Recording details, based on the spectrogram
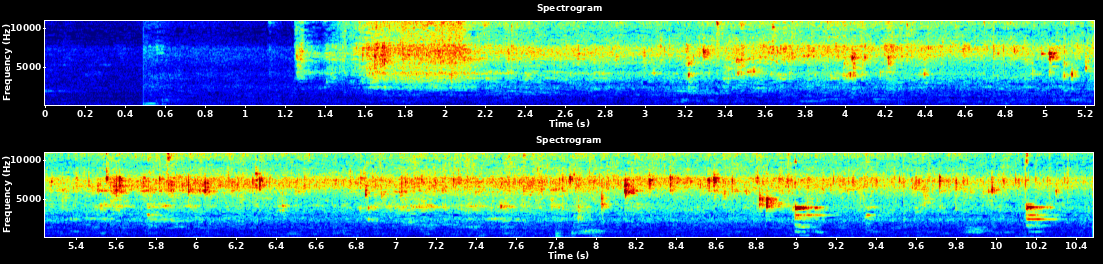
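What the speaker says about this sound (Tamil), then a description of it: "ஒன்று ஒன்றா டிப் பண்ணி எண்ணெயில் போடுவோம்" Battered onion bajji fritters hit hot oil. A brief knock comes first, then a loud, bright sizzle bursts in and continues as a dense, crackling fry with scattered pops.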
